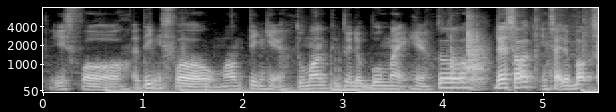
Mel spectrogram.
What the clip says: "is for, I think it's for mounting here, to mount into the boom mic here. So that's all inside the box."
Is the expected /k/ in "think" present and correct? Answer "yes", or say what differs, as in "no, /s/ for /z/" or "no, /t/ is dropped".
no, /k/ is dropped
